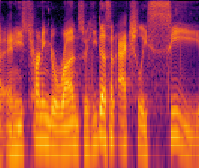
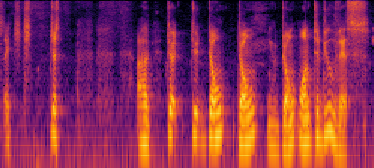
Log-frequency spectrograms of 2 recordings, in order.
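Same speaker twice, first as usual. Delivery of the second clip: halting, stammered warning, pitched up; cowering cultist; 3 semitones higher than usual. Acted. Intimidated cultist warning his captors, stammering then pompous. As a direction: start small, then warn them with self-importance.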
